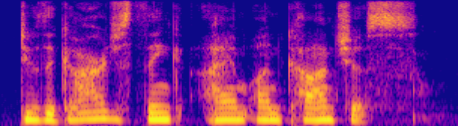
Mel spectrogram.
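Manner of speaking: hushed, secretive whisper. Voicing a sister who feigns unconsciousness and secretly asks you: whispering. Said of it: "she just whispers to you".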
